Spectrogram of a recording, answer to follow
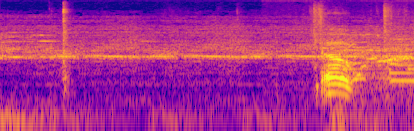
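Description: Found-footage horror film soundtrack: a faint, steady high tone under room sound, with a light click about half a second in. Near the end a man says a startled "Oh."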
